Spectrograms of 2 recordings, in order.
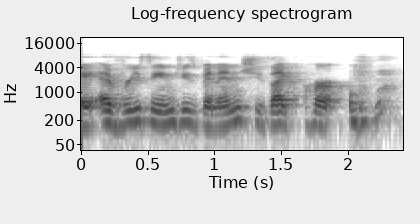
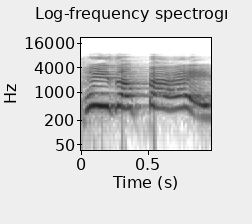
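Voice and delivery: screeching, very high, shrill scream; 6 dB louder than usual. Retelling a woman who was screaming backstage, imitating her screaming. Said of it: "she's also screaming backstage. She's like".

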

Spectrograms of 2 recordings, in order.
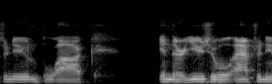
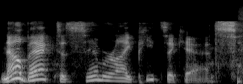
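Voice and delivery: put-on pitched-up, sing-song kids' TV announcer voice; 6 semitones higher than usual. Retelling a syndication block announcer's line: imitating a tv announcer. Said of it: "the guy who was the police chief on Power Rangers as the announcer guy".

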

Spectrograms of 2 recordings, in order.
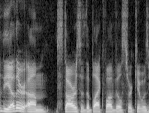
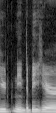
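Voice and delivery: plain

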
